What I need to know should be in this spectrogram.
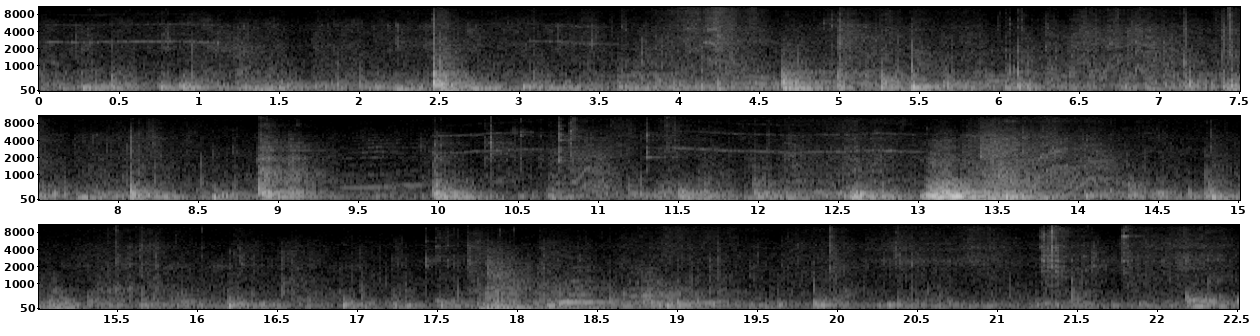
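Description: Footsteps click on a hard floor in a large echoing room.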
